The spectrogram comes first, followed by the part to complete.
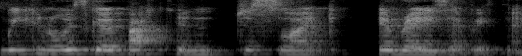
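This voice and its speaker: A woman speaks at a medium pitch. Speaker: women's well-being coach and author. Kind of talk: interview conversation. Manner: slow, deliberate.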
